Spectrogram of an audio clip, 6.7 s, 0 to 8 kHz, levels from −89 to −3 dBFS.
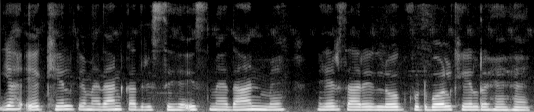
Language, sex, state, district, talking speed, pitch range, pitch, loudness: Hindi, female, Jharkhand, Palamu, 160 wpm, 200-215 Hz, 205 Hz, -15 LUFS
